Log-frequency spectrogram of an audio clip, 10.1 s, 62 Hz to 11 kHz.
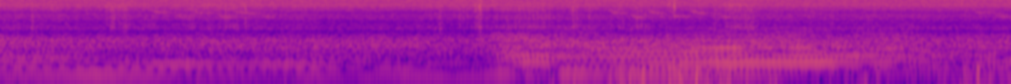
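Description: XtremeAir XA42 aerobatic monoplane's six-cylinder Lycoming piston engine and propeller droning steadily as it flies its display overhead. About halfway through the note steps up in pitch and grows louder as power is added.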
